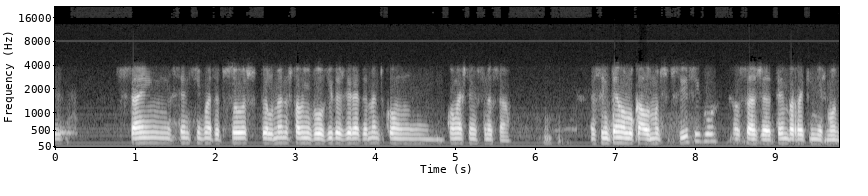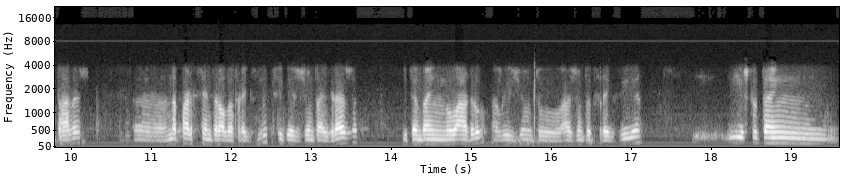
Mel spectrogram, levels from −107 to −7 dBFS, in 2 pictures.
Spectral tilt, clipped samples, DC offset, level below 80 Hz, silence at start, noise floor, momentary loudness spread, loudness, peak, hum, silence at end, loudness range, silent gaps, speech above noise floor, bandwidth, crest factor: -7.5 dB/octave; under 0.1%; under 0.1%; -60 dBFS; 0 s; -56 dBFS; 12 LU; -19 LUFS; -4 dBFS; none; 0.05 s; 4 LU; none; 37 dB; 8.4 kHz; 16 dB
